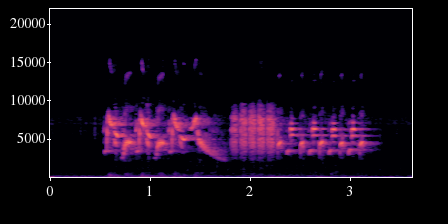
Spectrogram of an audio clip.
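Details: Munia song: two high, thin bursts of rapid twittering and buzzy trills, the first ending in a slurred downward sweep, the second a run of pulsed chatter. The background is otherwise quiet.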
